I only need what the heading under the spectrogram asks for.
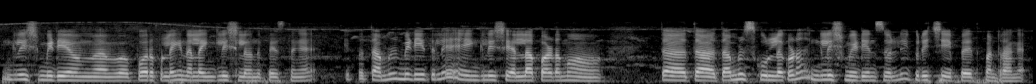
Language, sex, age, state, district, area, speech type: Tamil, female, 60+, Tamil Nadu, Kallakurichi, urban, spontaneous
